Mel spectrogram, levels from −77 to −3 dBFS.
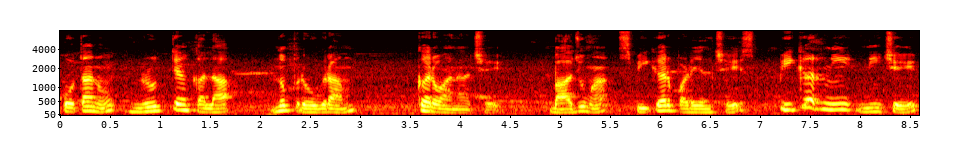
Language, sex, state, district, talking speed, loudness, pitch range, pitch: Gujarati, male, Gujarat, Gandhinagar, 90 wpm, -18 LUFS, 120-185 Hz, 145 Hz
